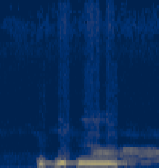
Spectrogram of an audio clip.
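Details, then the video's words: A single coo phrase from a spotted dove kept as a tree decoy: two brief low notes leading into one long, level, mellow coo that fades out. "chim cu gáy mồi cây"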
